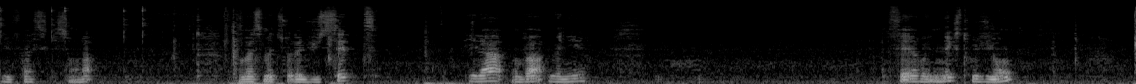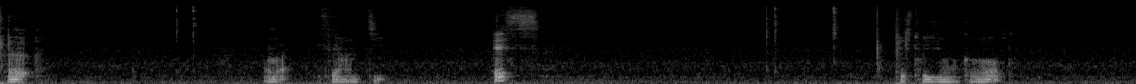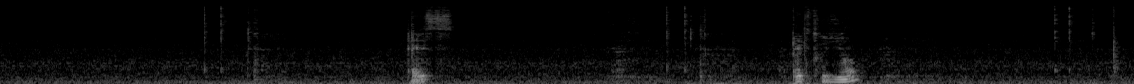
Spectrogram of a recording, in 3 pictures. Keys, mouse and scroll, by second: 3.4 KP_7, 4.4 middle click, 8.9-11.5 middle drag, 11.5 e, 16.4 s, 20.4 e, 26.9 s, 30.8 e.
